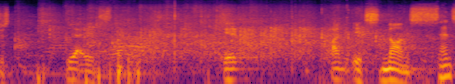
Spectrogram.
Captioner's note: participants clapping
